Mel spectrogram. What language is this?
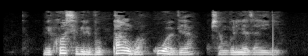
Swahili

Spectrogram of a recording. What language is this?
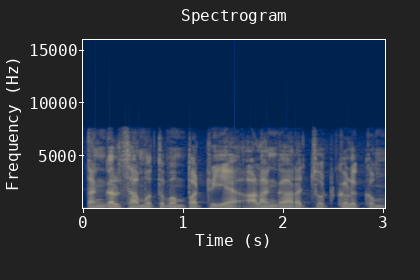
Tamil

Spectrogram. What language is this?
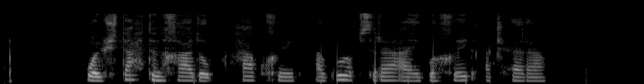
Abkhazian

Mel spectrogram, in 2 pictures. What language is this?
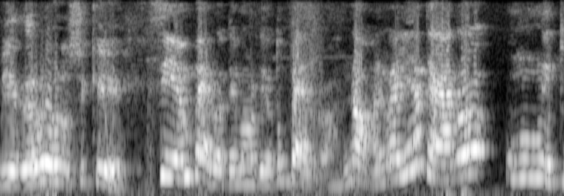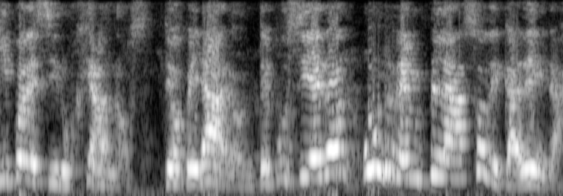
Spanish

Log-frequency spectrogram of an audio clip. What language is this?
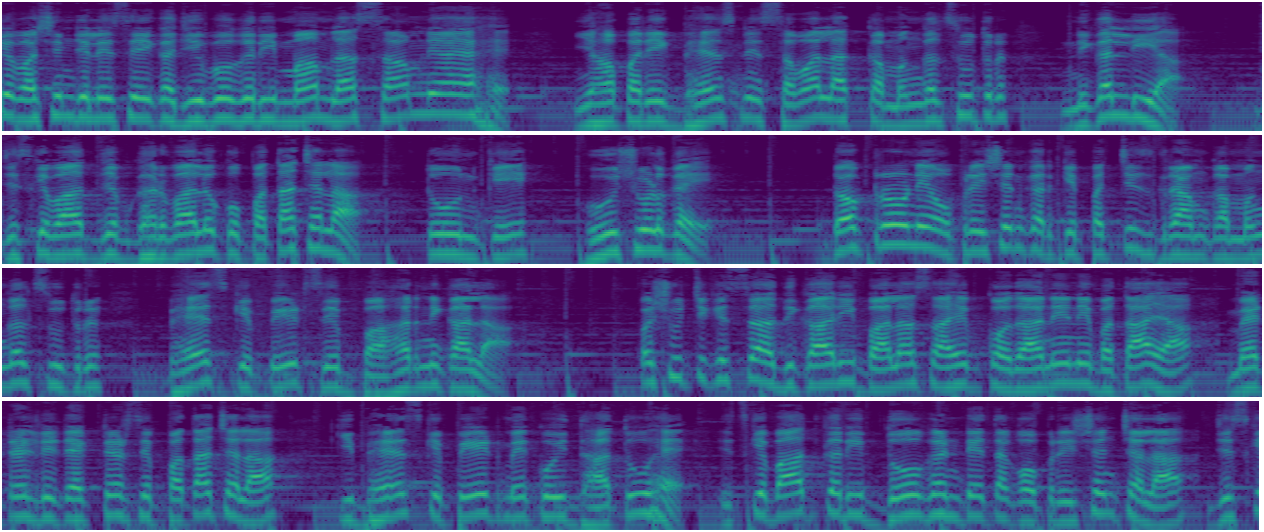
Hindi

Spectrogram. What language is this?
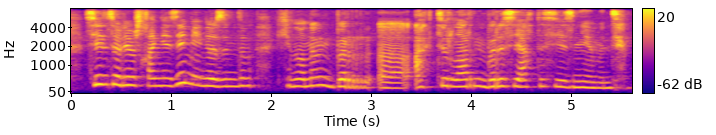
Kazakh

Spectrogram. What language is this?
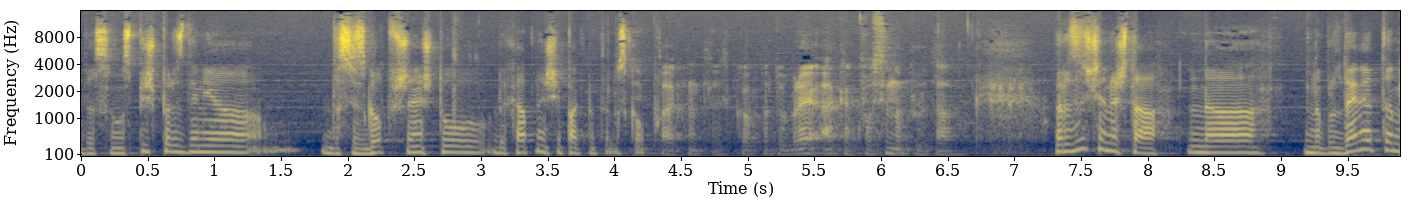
Bulgarian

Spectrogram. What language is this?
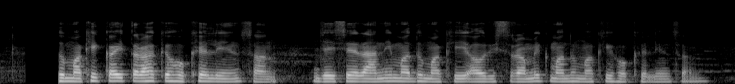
Bhojpuri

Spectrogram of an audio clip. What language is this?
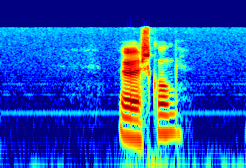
Norwegian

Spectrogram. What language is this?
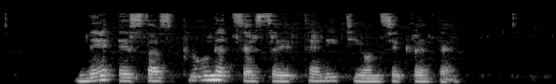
Esperanto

